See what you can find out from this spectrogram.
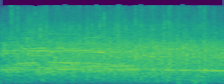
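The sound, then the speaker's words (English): Audience applause and cheering from a Broadway theater crowd: a dense, loud, unbroken wash of clapping that holds at a steady level from start to finish. “Broadway is cheering right now.”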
